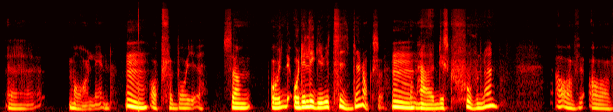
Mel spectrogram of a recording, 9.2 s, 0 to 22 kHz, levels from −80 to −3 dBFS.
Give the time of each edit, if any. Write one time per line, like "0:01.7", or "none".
0:03.2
